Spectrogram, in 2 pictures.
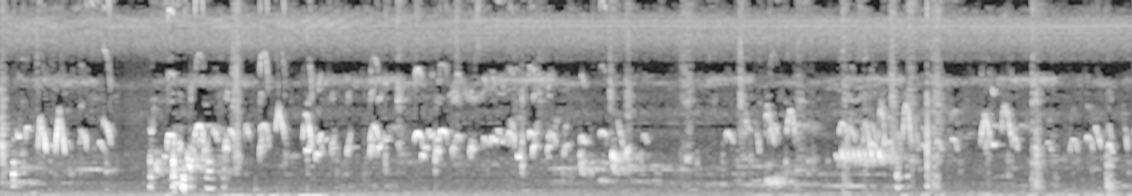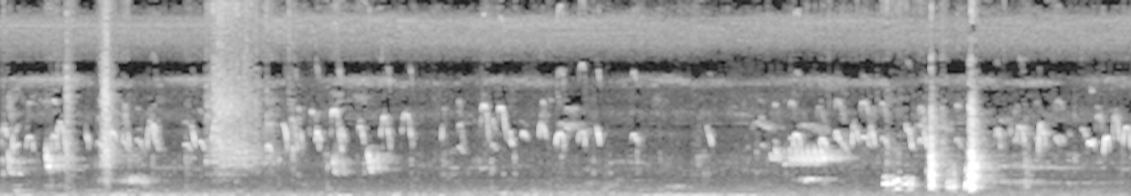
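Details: Several colourful bantam chicken siblings giving soft, high, short chirping notes in quick irregular series, faint throughout, with a louder sharp burst near the end over a low background hum.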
